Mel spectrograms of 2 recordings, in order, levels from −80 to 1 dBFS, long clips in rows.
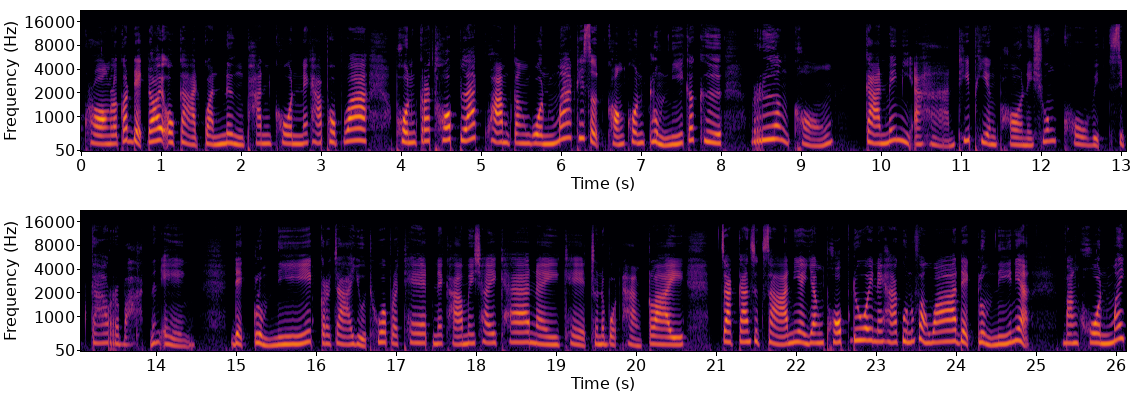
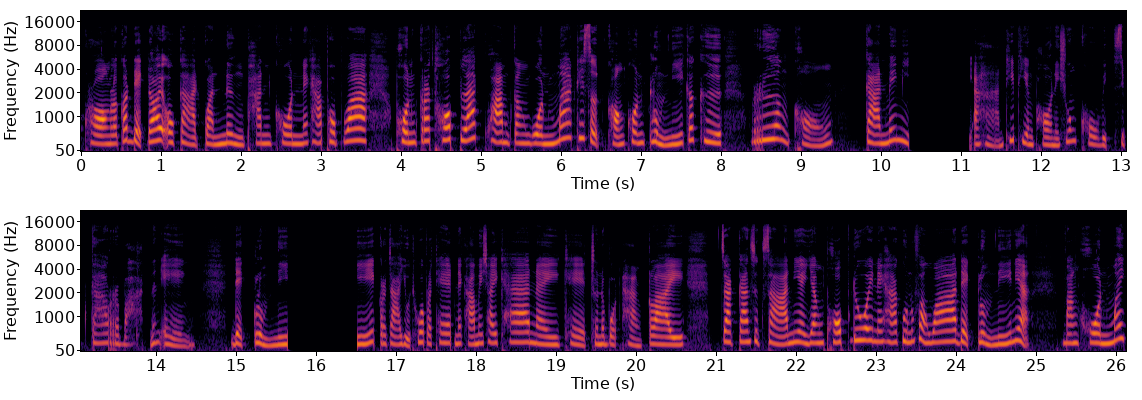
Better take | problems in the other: first | audio freezing; at 10 s for 1 s and at 16 s for 1 s

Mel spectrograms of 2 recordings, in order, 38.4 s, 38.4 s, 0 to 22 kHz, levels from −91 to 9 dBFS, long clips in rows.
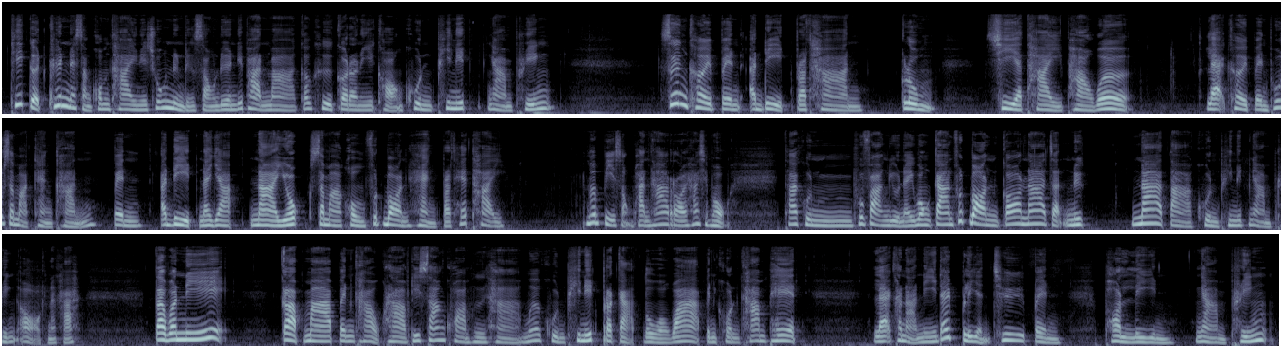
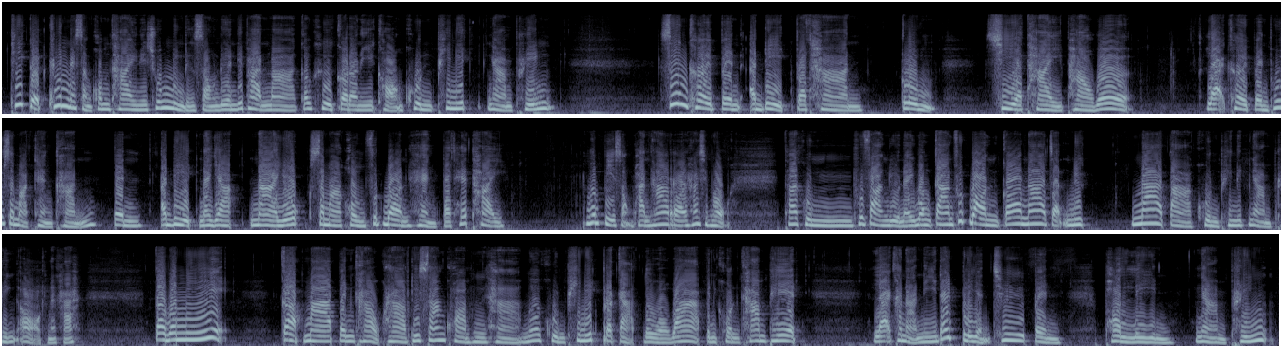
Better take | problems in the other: first | distortion; heavy; 7 dB below the speech

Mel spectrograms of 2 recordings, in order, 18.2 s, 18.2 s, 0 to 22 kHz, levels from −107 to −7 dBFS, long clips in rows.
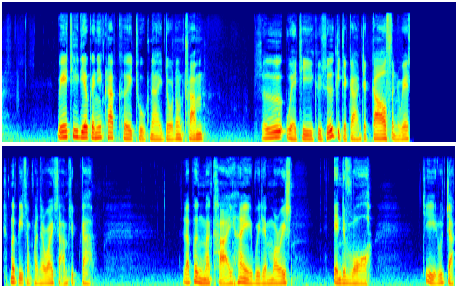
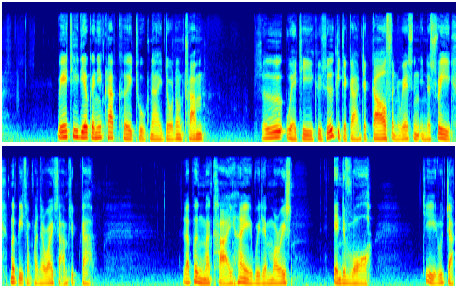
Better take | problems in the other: second | audio cutting out; at 8 s for 1 s

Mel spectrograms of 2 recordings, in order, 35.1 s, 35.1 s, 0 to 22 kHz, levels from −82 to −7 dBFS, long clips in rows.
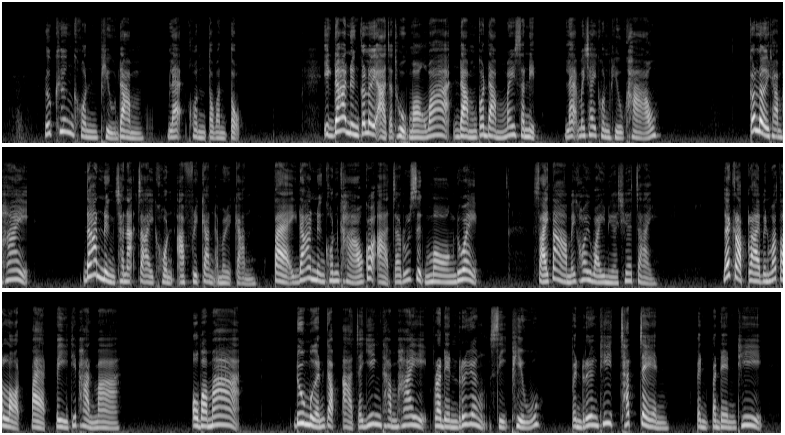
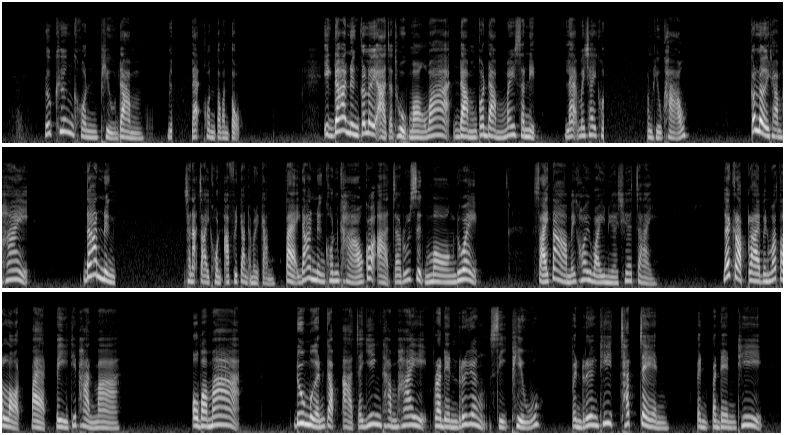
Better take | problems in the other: first | audio freezing; at 2.5 s, at 9 s for 0.5 s and at 13 s for 1 s

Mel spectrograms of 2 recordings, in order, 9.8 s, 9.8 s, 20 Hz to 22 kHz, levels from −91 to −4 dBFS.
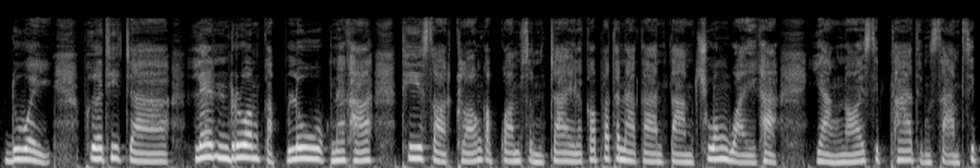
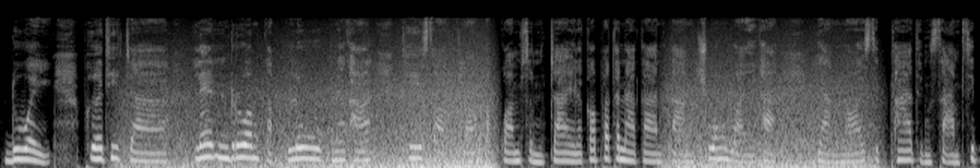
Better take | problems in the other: first | wind noise on the microphone; heavy; from 1 to 5 s and from 6.5 to 9 s; 6 dB below the speech

